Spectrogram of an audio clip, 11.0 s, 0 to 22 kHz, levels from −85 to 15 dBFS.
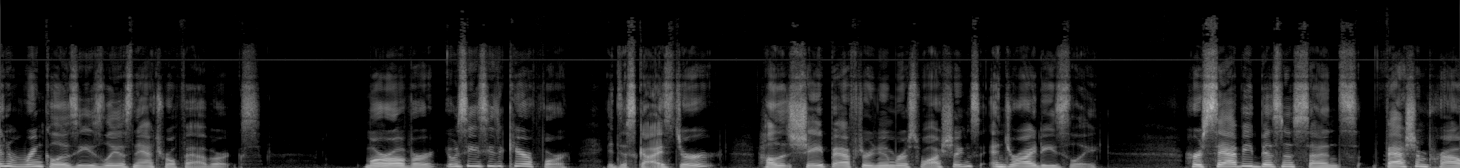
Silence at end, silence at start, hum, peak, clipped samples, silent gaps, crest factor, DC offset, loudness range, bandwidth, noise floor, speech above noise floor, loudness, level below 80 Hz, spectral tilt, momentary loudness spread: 0 s; 0 s; none; -4 dBFS; under 0.1%; none; 20 dB; under 0.1%; 3 LU; 20 kHz; -65 dBFS; 42 dB; -23 LUFS; -60 dBFS; -3.5 dB/octave; 12 LU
